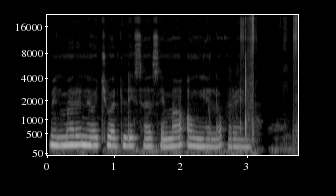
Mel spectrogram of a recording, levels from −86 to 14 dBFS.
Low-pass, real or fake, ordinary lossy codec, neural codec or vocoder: none; real; none; none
